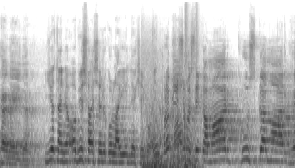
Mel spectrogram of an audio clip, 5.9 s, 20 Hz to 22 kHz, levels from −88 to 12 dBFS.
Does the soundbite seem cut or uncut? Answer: cut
